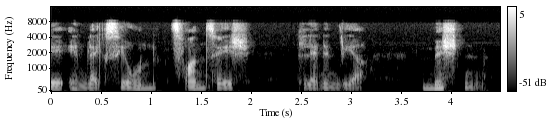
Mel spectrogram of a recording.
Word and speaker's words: möchten: Und heute in Lektion 20 lernen wir Mischen. Pronounce it me, Mischen.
